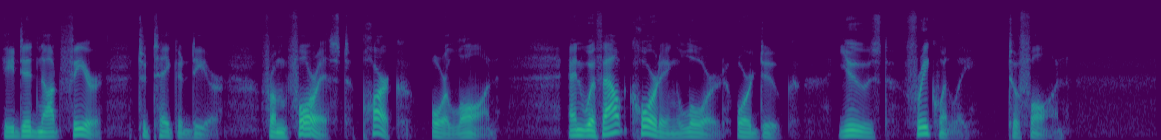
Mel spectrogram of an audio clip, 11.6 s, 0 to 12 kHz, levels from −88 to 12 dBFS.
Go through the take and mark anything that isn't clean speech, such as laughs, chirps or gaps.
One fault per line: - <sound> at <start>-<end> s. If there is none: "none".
none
